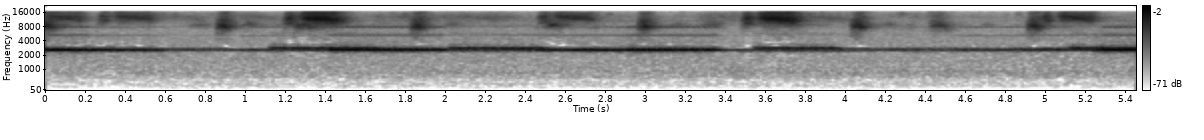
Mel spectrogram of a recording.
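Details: Night chorus of crickets in the grass during a warm Bulgarian summer night, surround-microphone recording; one constant shrill tone runs beneath irregular sharper chirp bursts from neighbouring insects.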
